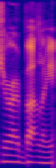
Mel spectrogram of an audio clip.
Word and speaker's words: Gerard Butler: It's, I think, Gerard Butler. That's how you say it, right? – Gerard Butler, yeah.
